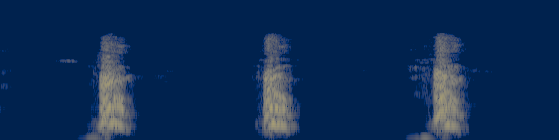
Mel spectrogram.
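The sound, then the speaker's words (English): A dog in a pet shop barks three times in a steady rhythm, each bark short and loud with clear pauses between them, against a quiet background. “This is a very nice dog, the woman said.”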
